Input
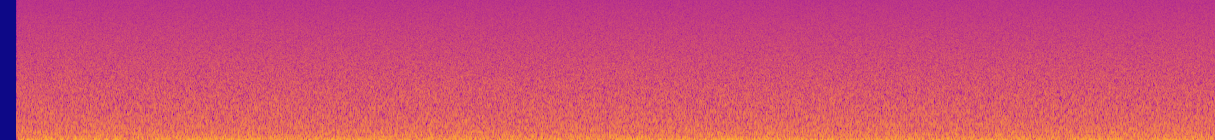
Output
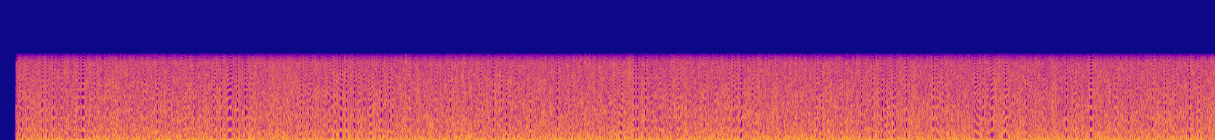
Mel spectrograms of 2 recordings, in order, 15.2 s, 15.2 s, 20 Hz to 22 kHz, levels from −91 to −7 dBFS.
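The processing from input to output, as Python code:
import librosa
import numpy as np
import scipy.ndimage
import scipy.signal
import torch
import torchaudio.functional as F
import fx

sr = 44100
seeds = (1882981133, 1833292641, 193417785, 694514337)

y = fx.notch(x, sr, hz=360.0, q=12.0)
y = fx.echo_filtered(y, sr, ms=767, feedback_pct=78, hz=1400.0, wet_db=-10.5)
y = fx.lpc_vocoder(y, sr, seeds[0], excitation='pitch_kept', order=10)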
